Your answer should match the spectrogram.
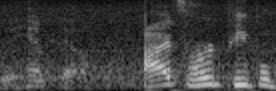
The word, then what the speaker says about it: Hemphill: Hemphills.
